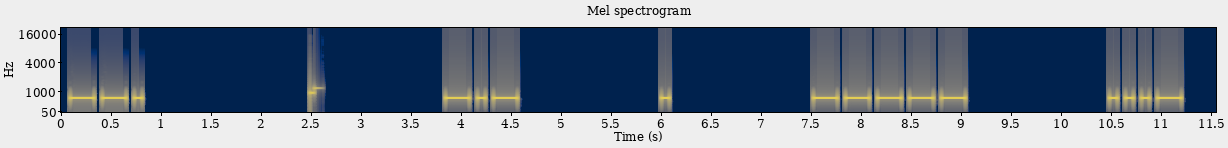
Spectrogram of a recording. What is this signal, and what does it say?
Morse code, heard as a keyed tone, about 15 wpm, spaced as for 5 wpm, 700 Hz. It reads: G KE0V
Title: USA Call Signs - 6 Characters - 6x Character Spacing - 15wpm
